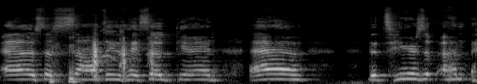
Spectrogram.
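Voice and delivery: high, slow, savouring cartoon voice; Cartman. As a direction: relish every word in mock ecstasy. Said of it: "he starts licking his face like".

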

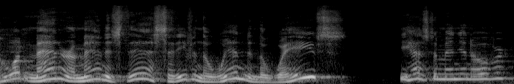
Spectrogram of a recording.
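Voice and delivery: wondering question, acted out in amazement; blown away. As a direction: imitate astonished disciples, pitch swooping up. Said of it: "they're all just blown away".

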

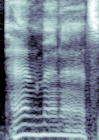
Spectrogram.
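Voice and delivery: high, drawn-out jump command; mock holler. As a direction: call it out slowly like a jumpmaster. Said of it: "I start t-, hollering them out".

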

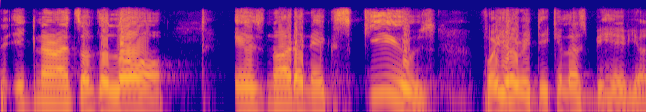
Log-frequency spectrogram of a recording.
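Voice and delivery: hammed-up official telling-off; mock officer's lecture. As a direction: imitate a cop laying down the law. Officer lecturing the driver, acted.

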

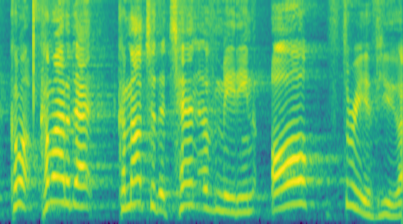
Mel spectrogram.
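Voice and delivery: God summoning the quarrelling siblings, loudly; calling children in. Acted. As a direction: call them out like a fed-up parent. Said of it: "He's just calling his children who are fighting".

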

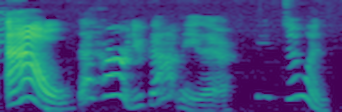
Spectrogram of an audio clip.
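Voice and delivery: quiet, jumpy yelps of mild pain; a real little flinch as the claws hit; startled ow at a scratch. Real, not acted. Cat just scratched him.

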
